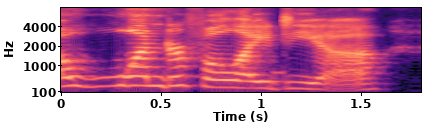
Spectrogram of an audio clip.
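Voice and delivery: slow, drawn-out, sarcastic praising tone.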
